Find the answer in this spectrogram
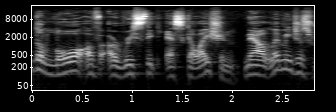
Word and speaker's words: eristic: aware of and it's called The Law of aristic escalation now let me just read out how to spell it so that if you do look it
